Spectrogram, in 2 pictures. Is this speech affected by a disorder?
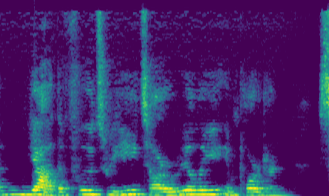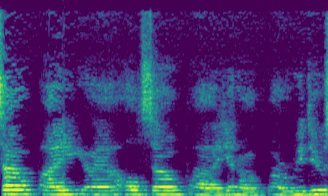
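Yes: multiple sclerosis; about 16 years since diagnosis, medication, balance problems, drops things.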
